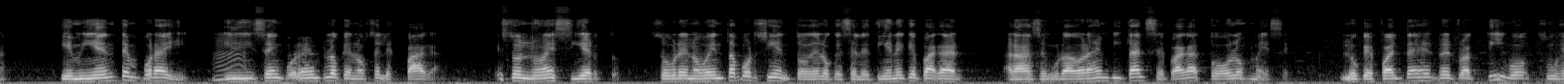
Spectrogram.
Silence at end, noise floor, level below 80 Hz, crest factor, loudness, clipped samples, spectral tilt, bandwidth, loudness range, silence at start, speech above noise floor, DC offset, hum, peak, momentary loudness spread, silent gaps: 0 s; -39 dBFS; -40 dBFS; 16 dB; -20 LUFS; under 0.1%; -5.5 dB/octave; 19 kHz; 2 LU; 0 s; 19 dB; under 0.1%; none; -4 dBFS; 9 LU; none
